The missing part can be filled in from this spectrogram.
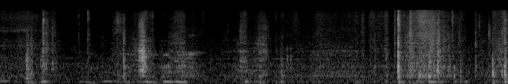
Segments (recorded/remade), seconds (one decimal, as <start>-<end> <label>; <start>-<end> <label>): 0.0-2.9 remade; 2.9-4.3 recorded; 4.3-5.1 remade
